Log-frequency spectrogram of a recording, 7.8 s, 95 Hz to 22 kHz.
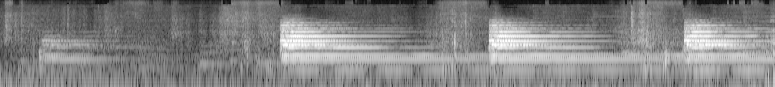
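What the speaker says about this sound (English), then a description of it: "You'll be ringing the bell that's 174 years old." A 174-year-old cast-iron church bell at St Jacob Lutheran in Miamisburg, rung by pulling a rope, strikes three loud, ringing tolls about two seconds apart, each decaying slowly with a long shimmering hum.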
